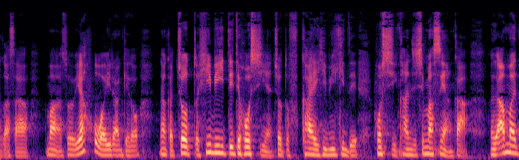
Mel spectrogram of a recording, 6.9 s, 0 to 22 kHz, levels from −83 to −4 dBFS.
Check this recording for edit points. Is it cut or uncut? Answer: uncut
